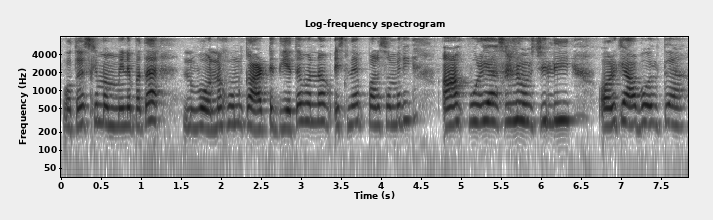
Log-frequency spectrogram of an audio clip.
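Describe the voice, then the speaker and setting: A woman's voice: sits high, steady tone, unhurried, darkish tone. Chatty young woman vlogging at home. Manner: chatty, rambling storytelling, coos to a baby in between. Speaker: family vlogger. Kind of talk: casual family vlog chat. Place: family home.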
